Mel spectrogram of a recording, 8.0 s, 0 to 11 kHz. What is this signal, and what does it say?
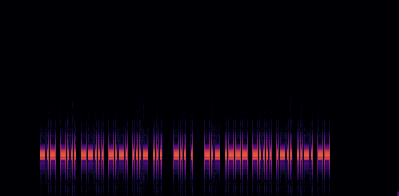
Morse code, heard as a keyed tone, about 34 wpm, 690 Hz. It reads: KB7CVS DE KJ6LFM
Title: USA Callsign DE Callsign - 6 Characters - 35wpm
